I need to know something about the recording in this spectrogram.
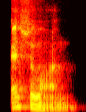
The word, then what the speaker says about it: echelon: systems of linear equations echelon so it's a french word hence the pronunciation and originally meant a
